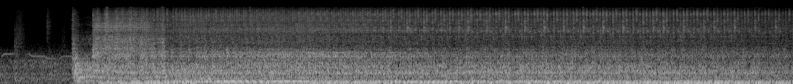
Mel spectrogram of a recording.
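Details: 1955 Daihatsu SEC three-wheel fire truck, 1130cc V-twin, restored: short starter-motor whirr, then the twin fires at once and holds an even, steady low idle with no missing; normal start and idle.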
